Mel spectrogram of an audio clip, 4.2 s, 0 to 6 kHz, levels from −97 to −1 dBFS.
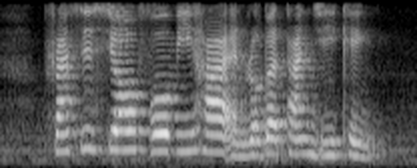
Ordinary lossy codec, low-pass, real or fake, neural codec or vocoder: none; 5.4 kHz; fake; vocoder, 22.05 kHz, 80 mel bands, Vocos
